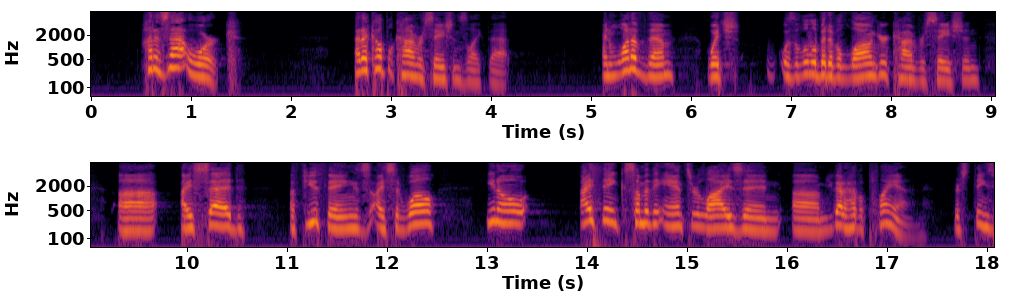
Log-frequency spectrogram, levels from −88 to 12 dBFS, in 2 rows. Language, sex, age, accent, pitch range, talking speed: English, male, 30-49, American, 170-235 Hz, 175 wpm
